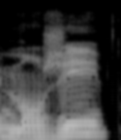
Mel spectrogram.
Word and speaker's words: manger: Les verbes en ER à l'infinitif, comme parler, manger, ils se prononcent et, e, comme le participe passé parler, manger. Pas parlèrent ou mangèrent. C'est une convention super importante. Le ER final des infinitifs du premier groupe et aussi de certains noms de métiers comme boulanger, pâtissier, ça se prononce E.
